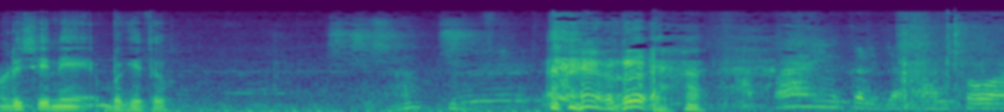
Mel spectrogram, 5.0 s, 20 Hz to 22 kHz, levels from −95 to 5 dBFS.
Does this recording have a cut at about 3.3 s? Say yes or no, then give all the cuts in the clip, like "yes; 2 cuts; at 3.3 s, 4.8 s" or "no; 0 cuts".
yes; 1 cut; at 3.3 s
